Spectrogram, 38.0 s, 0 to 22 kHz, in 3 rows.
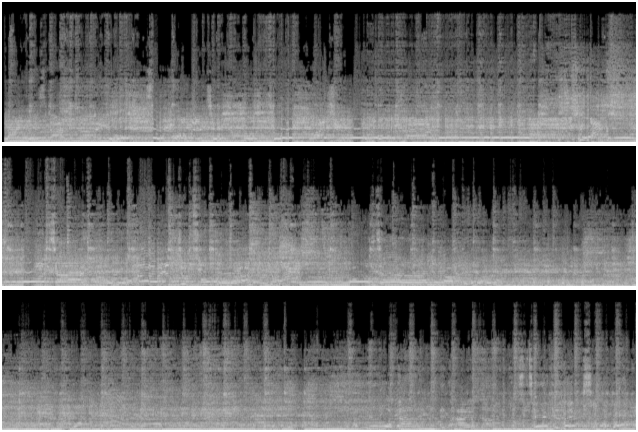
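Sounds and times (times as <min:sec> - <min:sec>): person singing gospel: 0:00.0 - 0:22.9, 0:32.3 - 0:38.0
instrumental backing music: 0:00.0 - 0:38.0.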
